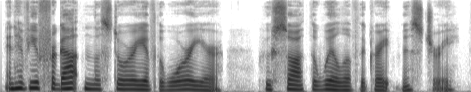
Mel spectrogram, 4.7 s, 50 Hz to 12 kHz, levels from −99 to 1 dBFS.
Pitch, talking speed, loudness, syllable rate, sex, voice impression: 160 Hz, 215 wpm, -20 LUFS, 5.6 syllables/s, female, feminine, very adult-like, slightly intellectual, calm, reassuring, elegant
